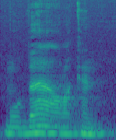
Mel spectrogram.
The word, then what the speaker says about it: مباركا: ثم في حرف الباء أيضا في الاستفال، في حرف الباء حرف مستفل، وقد فخمته في كلمة مباركا لوجود حرف الراء الذي هو حرف مفخم في هذه الحالة ويجر حرف الباء إلى التفخيم، وبالتالي يجب الحذر عند التقاء حرف مستفل وحرف مفخم، فقد يجر الحرف المفخم الحرف المستفل إلى التفخيم، وننطق الكلمة هكذا مباركا.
